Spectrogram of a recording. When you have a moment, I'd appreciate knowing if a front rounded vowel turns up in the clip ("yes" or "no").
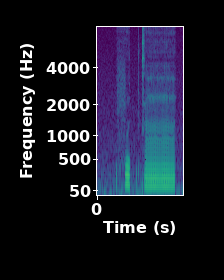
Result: no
